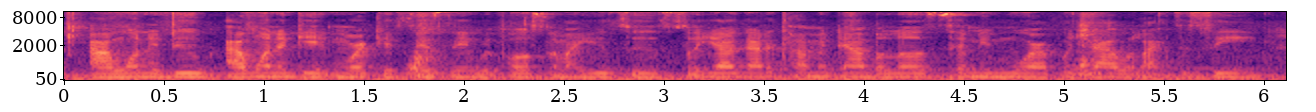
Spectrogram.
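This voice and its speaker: Amid audible room echo and noticeable background noise, a woman speaks at a very fast pace with hardly any pauses. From Florida, US South. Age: 20s. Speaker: YouTuber. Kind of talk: personal storytelling vlog.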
